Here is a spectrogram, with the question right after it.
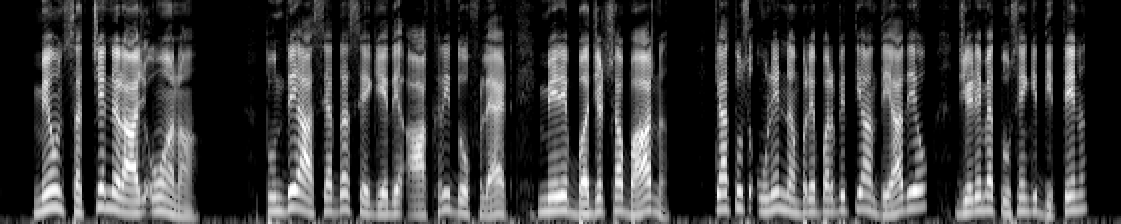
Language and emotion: Dogri, angry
